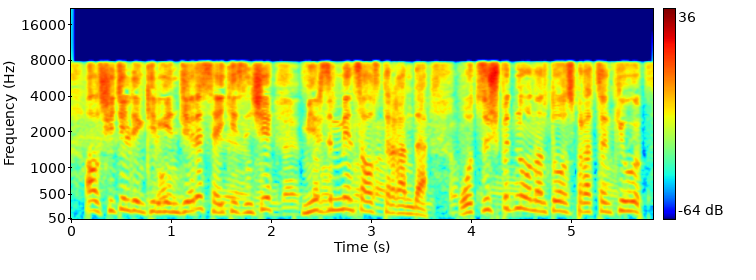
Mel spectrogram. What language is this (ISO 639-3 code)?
kaz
